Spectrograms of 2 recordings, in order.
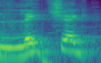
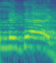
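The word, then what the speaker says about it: Ledaig: czech 10 years old now if you're wondering what i'm saying it's spelled l-e-d-a-i-g and yes i spent many months many months early on in my whiskey in my whiskey career asking for the for a la tag hey can i get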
